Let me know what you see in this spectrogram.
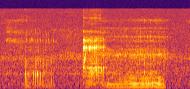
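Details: Boston terrier and a man sleeping and snoring together: a rattling snort followed by a longer, low, droning snore; snoring.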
